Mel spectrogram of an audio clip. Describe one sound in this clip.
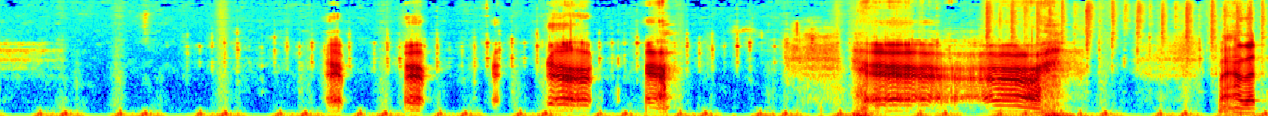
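A heart thumps in a quick, steady beat.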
